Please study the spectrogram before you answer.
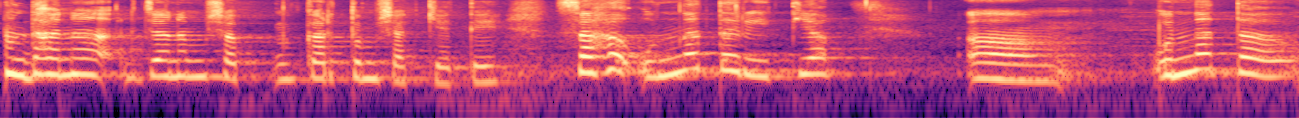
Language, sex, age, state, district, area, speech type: Sanskrit, female, 30-45, Karnataka, Dakshina Kannada, rural, spontaneous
